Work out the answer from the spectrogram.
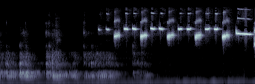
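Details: Russian singer canary, a breed kept for singing, used as a tutor song for young canaries: after two seconds of soft low rustling, clear high chirped notes repeat rapidly and evenly, about three per second, ending in a sharper downslurred note.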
